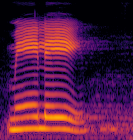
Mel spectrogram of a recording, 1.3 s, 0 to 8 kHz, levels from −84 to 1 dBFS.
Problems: continuous background conversations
